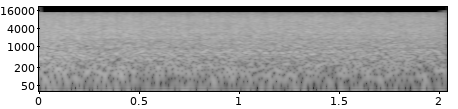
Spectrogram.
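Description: Ballistic missile's rocket motor at liftoff: a loud, steady rushing noise without any pitch, which cuts off suddenly at the end.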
